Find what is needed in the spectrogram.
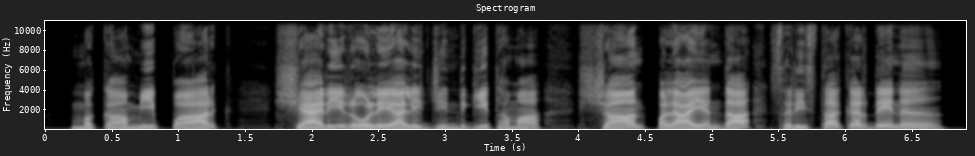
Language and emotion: Dogri, happy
